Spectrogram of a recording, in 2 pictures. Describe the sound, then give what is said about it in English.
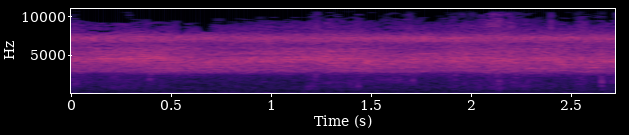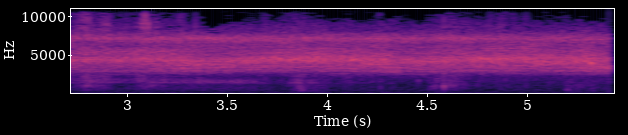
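A dense chorus of cicadas buzzes steadily outdoors, a continuous high-pitched drone that never lets up, with a low background rumble and a few faint ticks underneath. No one speaks. “And also, I'm not putting background music in this particular rant because, dude, the cicadas are boning their asses off. And it's got me feeling some type of way. I love that sound.”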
